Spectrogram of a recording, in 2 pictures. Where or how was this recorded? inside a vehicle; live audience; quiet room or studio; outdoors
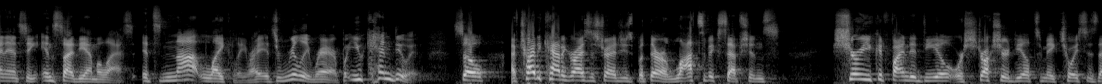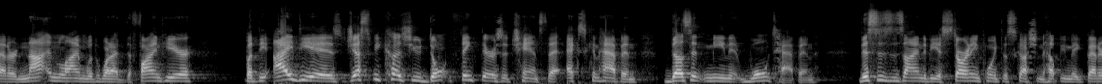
live audience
